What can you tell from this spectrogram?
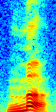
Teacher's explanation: means two lips so if we say the sound or ma we're touching our two lips together and that makes a bilabial sound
